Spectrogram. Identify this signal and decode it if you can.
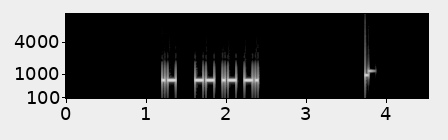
Morse code, heard as a keyed tone, about 34 wpm, 700 Hz. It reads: A MAN
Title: Sets of 2 Words 35wpm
